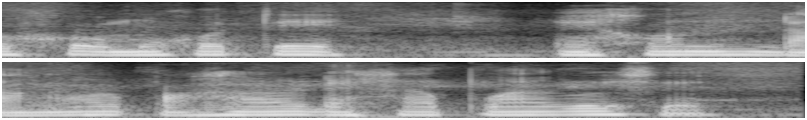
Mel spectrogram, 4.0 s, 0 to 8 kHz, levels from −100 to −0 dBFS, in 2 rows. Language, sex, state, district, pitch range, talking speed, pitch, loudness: Assamese, male, Assam, Sonitpur, 110-125 Hz, 105 wpm, 115 Hz, -16 LUFS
